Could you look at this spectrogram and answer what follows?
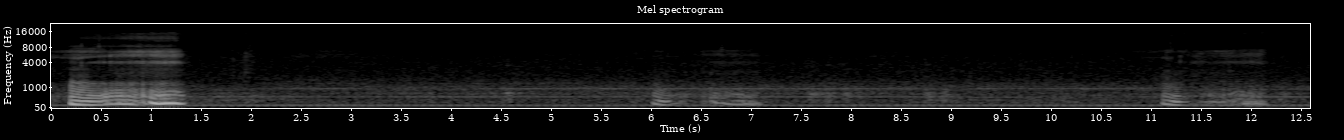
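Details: Loud snoring in a sleeping dog, nightly per owner: rough, snorting snores every few seconds with quiet pauses between them.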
